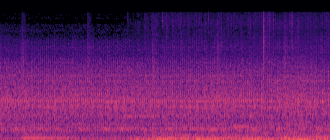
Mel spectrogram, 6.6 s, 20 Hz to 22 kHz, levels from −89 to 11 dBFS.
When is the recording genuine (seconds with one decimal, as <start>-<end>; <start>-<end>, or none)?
0.0-5.1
